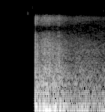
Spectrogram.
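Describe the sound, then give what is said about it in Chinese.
Fireworks are lit at night on the highest mountaintop: after a brief silence, a sudden loud bang bursts out, then gives way to a sustained, deep rumbling roar with crackling texture that continues steadily. No one speaks. “欢满意的点燃烟花，”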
